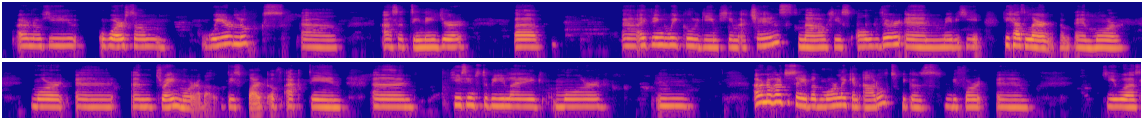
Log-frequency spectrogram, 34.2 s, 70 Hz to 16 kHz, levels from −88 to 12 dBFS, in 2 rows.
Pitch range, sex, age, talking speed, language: 210-235 Hz, female, 20-39, 120 wpm, English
